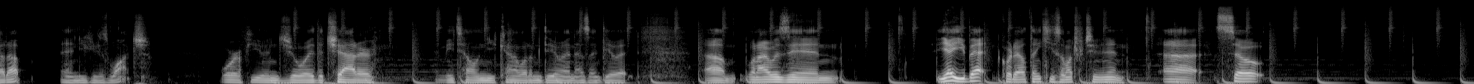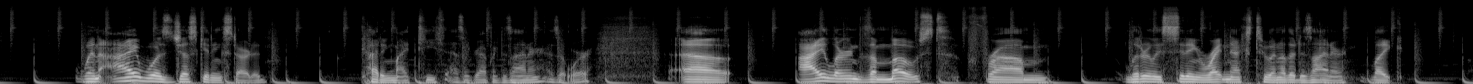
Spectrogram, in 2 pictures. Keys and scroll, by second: 0.7-2.0 typing, 6.7 v, 6.8 space, 7.3 v, 16.8 space, 17.7 space, 17.9 space, 18.1 space, 20.0 space, 20.5 alt+super+space, 21.3 typing, 22.8 typing, 24.1 super+x, 24.5 v, 26.2 space, 26.9 a.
